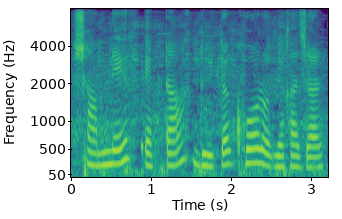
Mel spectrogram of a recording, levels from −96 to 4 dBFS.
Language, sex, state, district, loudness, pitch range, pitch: Bengali, female, Assam, Hailakandi, -14 LUFS, 195-245 Hz, 215 Hz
